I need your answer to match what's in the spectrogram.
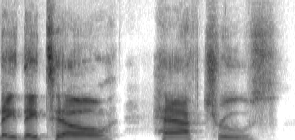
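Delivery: slow, drawn-out repetition.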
